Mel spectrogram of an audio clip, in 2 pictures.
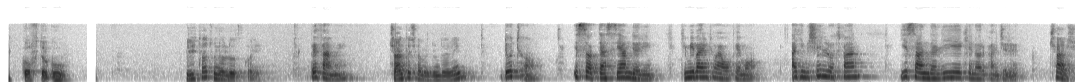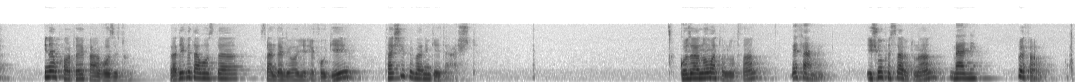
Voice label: Dialog, persian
